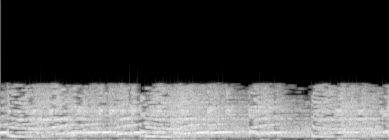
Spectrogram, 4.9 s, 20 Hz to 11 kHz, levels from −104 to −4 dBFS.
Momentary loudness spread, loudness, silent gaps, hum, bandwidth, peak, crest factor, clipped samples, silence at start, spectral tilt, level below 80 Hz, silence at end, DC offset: 4 LU; -12 LUFS; none; none; 4.7 kHz; -2 dBFS; 10 dB; under 0.1%; 0 s; -9 dB/octave; -38 dBFS; 0 s; under 0.1%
